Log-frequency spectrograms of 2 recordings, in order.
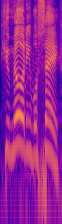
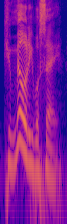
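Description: First: Loud, ringing "Humility will say"; loud preacher's setup. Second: Said in the usual way. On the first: Acted. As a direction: call out "Humility will say" to the room.

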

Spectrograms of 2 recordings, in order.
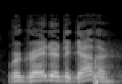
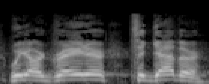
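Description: First: Said in the usual way. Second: "we" punched and held apart from "are"; stress on WE. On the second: Shown as a demonstration. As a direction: hit "We" hard, then "greater together".

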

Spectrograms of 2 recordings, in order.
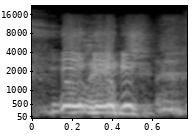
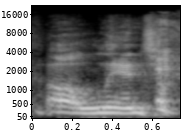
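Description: First: "lint" jumped way up high, squeaked; squeaky high lint. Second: Said in the usual way. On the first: Retold or imitated. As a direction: squeak "lint" like a sudden find.

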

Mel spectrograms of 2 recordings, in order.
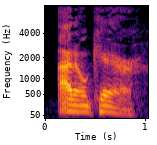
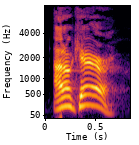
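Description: First: Said in the usual way. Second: Loud, high defiant "I don't care"; defiant shout. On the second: Real, not acted. Repeated defiant line, shouted.

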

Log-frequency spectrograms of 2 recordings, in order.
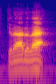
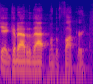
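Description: First: Sudden loud burst on the last word; loud mock snarl. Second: Said in the usual way. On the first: To two strangers he imagines throttling, a loud mock snarl. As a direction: yell it like you're finishing the job.

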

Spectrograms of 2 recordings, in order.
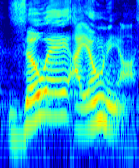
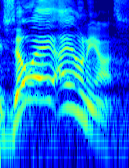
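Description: First: Zoe aionios, slow and loud, each syllable clear; Greek term. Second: Zoe aionios, high and slow, for all to repeat; Greek call-out. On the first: Pastor teaching the Greek phrase, slow careful zoe aionios. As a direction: spell out zoe aionios slowly for the church. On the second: Pastor calling the congregation to repeat Zoe aionios, high and slow. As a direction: lead the room in saying Zoe aionios. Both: Shown as a demonstration. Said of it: "Everyone say".

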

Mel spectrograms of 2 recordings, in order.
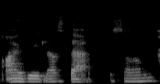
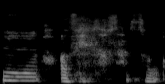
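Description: First: Said in the usual way. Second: Slow whisper; whispered love for the song. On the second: Real, not acted. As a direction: breathe it out softly.

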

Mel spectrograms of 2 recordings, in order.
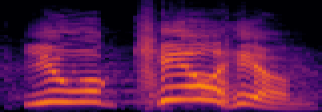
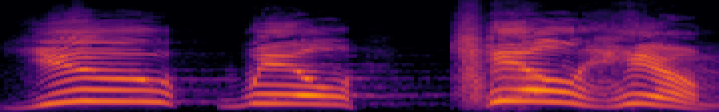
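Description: First: Higher-pitched, emphatic warning in one run. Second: Very slow, each word stretched out; drawn-out warning. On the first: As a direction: warn him urgently without stretching the words. Repeats the warning more quickly. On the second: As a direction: spell out the warning word by word, hugely slowly. Stressed warning to the big man. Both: Retold or imitated.

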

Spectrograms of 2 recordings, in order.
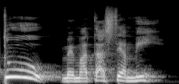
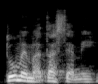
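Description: First: Drawn-out, slow mock yell of blame; a hint of Judas yelling, stretched out. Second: Lower, faded repeat of the accusation; echoed mock yell. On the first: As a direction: cry out the accusation slowly. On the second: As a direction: let the cry fall away. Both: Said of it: "Judas le grita".

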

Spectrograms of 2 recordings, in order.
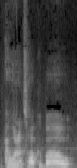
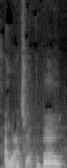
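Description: No difference in how they are said.

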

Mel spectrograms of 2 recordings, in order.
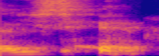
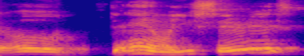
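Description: First: Asked through a laugh; can't believe it, laughing; mock-stunned question with a chuckle; laughing disbelief. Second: Higher, rising, stunned question; imitating his own floored reaction; oh damn, really?; shocked disbelief. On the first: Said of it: "I said". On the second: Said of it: "I was like".

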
